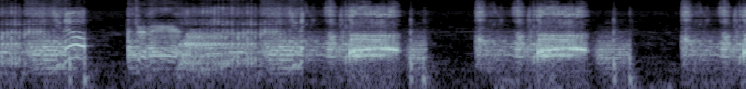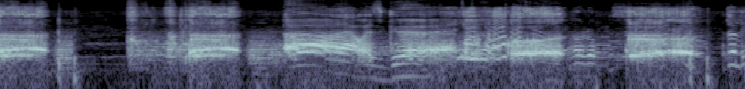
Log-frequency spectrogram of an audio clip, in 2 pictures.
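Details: Burping compilation: a series of drawn-out, voiced throaty belches separated by pauses, faint music behind.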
